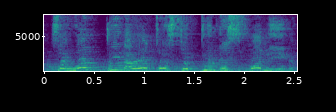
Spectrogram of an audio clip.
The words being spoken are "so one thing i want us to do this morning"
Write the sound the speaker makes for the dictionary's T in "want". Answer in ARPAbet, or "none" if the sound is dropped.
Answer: T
